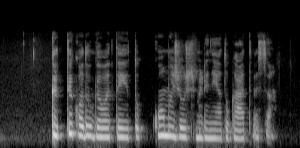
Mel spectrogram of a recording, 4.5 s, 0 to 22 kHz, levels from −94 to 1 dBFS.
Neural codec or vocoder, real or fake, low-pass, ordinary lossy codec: none; real; 9.9 kHz; Opus, 64 kbps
